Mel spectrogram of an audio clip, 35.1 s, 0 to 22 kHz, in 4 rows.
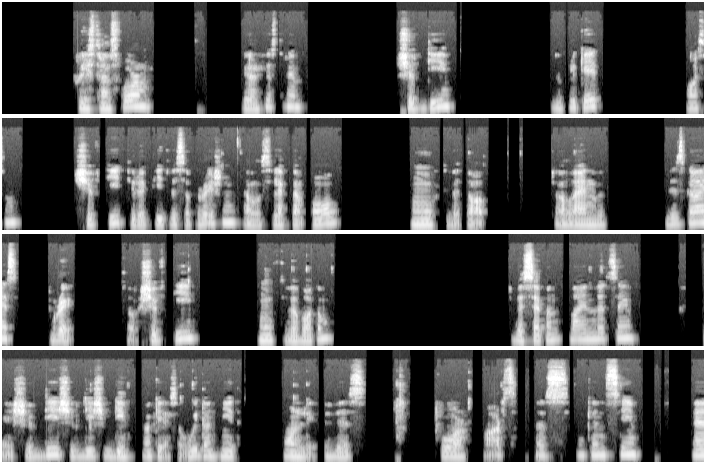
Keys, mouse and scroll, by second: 0.9 alt+middle click, 1.2 alt+right click, 2.6 alt+right click, 10.4 typing, 12.3 scroll down 1, 14.7 alt+right click, 15.0 alt+middle click, 15.4 alt+right click, 15.9 alt+middle click, 17.6 alt+right click, 19.2 d, 20.8 alt+right click, 21.1 alt+middle click, 21.4 alt+right click, 21.9 alt+middle click, 24.8 alt+middle click, 25.5 alt+right click, 27.2 typing, 27.8 alt+middle click, 29.3 shift+click, 31.6 Delete, 32.5 alt+middle click, 33.8 alt+middle click.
